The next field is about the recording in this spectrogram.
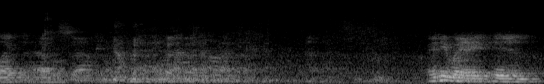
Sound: audience laughs

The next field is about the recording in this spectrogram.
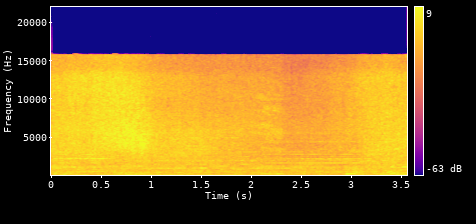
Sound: gasping

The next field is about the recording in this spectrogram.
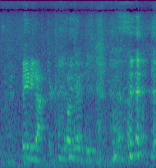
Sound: laughs

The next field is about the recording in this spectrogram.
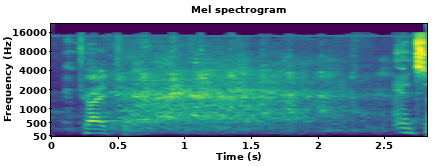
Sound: laughter

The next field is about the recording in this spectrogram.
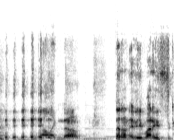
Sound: laugh

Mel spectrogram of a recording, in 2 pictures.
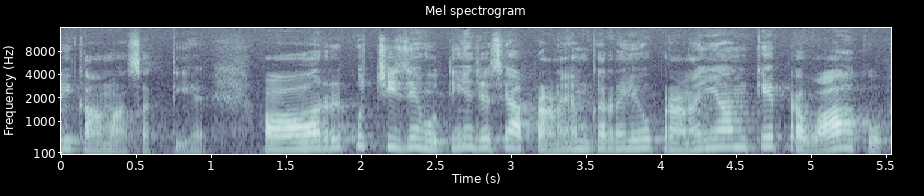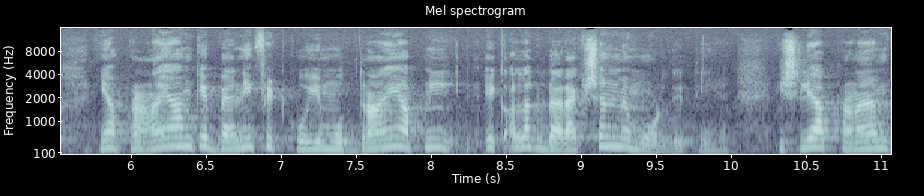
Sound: breathing exercise; breathing exercise

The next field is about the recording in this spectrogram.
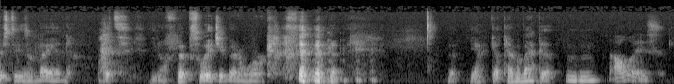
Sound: laughs

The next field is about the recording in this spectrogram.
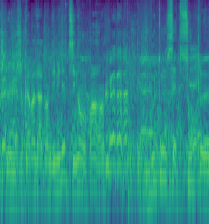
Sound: laugh

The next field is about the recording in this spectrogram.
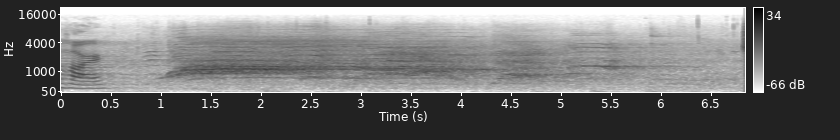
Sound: cheering

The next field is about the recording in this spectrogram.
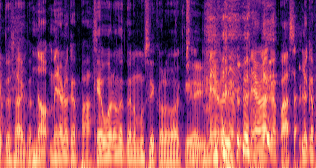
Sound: laughs

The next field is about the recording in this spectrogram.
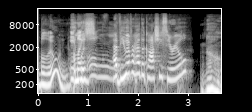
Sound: moans

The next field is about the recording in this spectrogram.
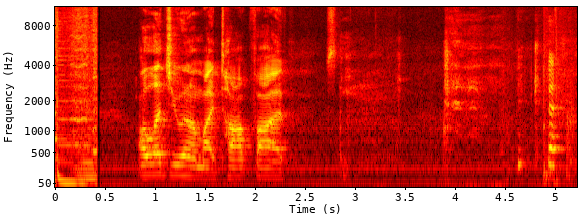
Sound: bright music; laughs

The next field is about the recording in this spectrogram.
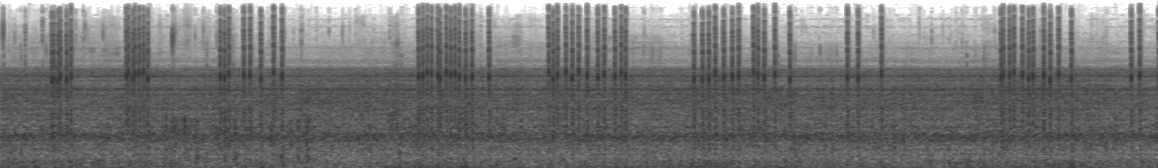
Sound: applause

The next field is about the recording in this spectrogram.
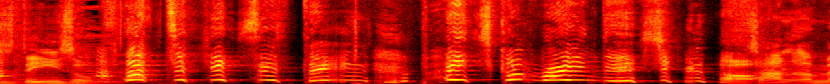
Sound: laughing

